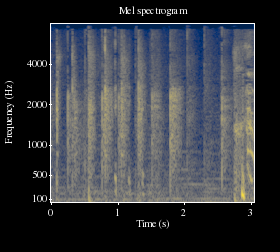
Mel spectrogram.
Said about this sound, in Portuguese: Não, eu acho que a gente devia terminar esse cast, cada um dando uma salva de palmas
